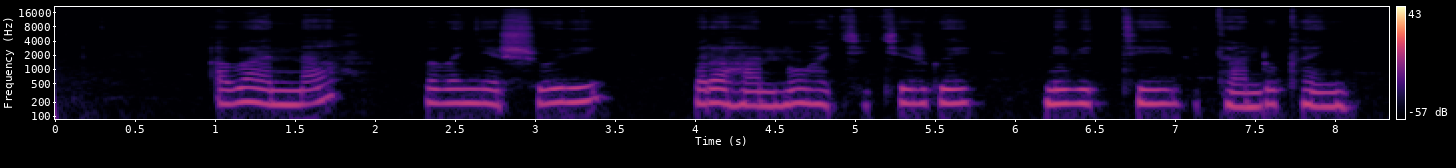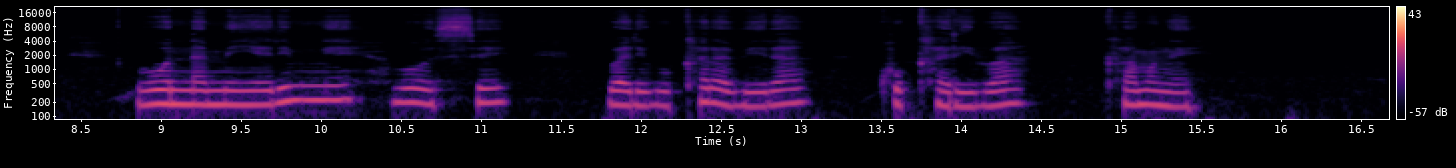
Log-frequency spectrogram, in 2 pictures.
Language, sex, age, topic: Kinyarwanda, female, 18-24, health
